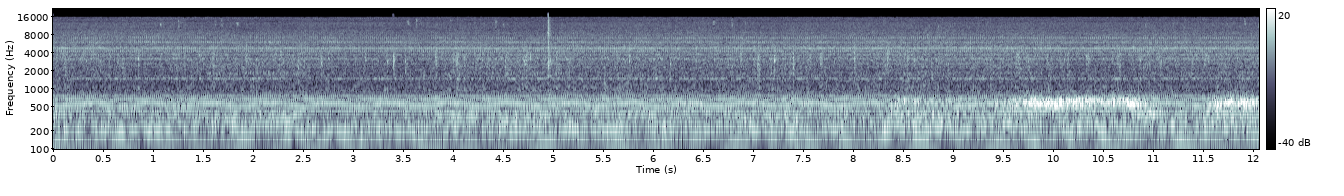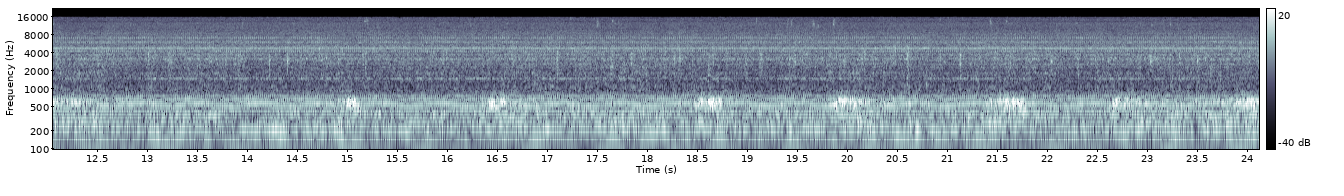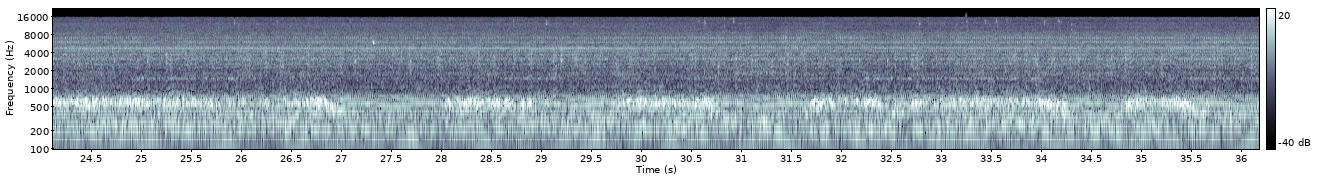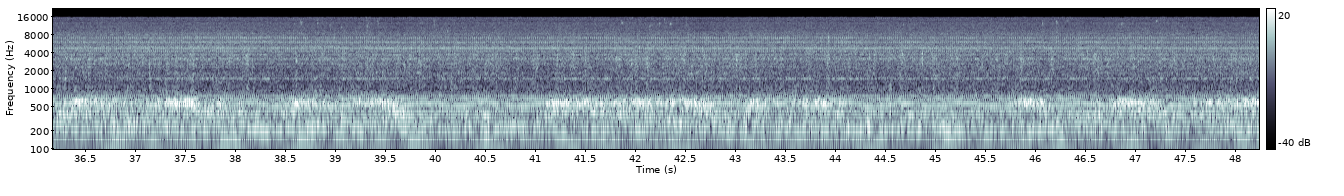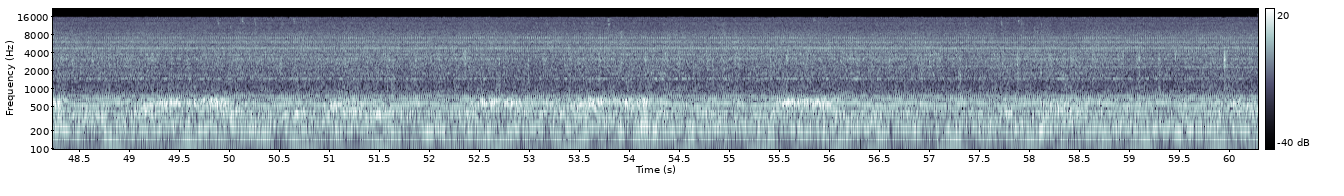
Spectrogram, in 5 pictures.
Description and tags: Recorded from the immediate vicinity of the fridge's backside. Noises and sighs mix with a purring compressor.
